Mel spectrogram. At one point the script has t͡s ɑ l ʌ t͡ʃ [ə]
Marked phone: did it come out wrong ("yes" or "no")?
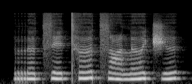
no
